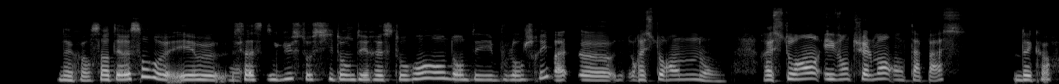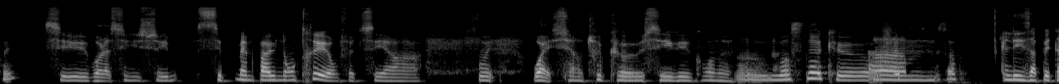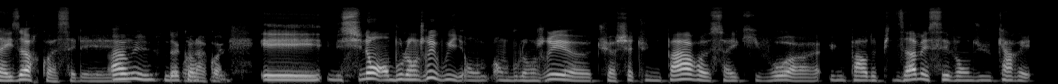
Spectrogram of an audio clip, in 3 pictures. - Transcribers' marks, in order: tapping; in English: "appetizers"
- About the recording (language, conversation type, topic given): French, unstructured, Quels plats typiques représentent le mieux votre région, et pourquoi ?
